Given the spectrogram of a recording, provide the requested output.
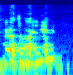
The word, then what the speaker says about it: sommelier: Es una sommelier.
